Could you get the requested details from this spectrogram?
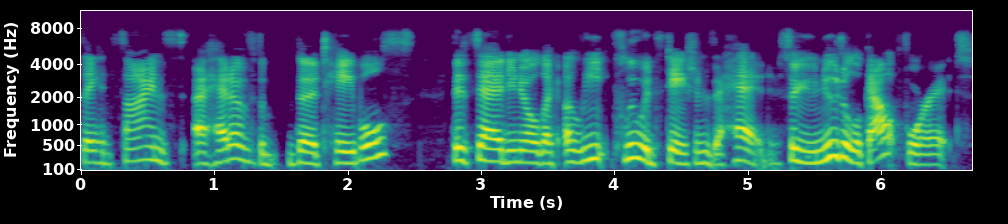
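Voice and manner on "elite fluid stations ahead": normal talking voice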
